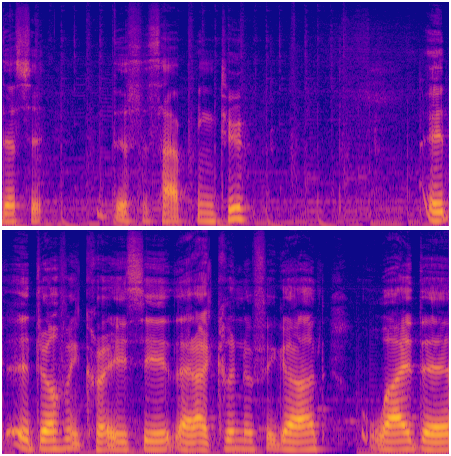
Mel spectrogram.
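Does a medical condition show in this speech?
Yes: cerebral palsy.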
